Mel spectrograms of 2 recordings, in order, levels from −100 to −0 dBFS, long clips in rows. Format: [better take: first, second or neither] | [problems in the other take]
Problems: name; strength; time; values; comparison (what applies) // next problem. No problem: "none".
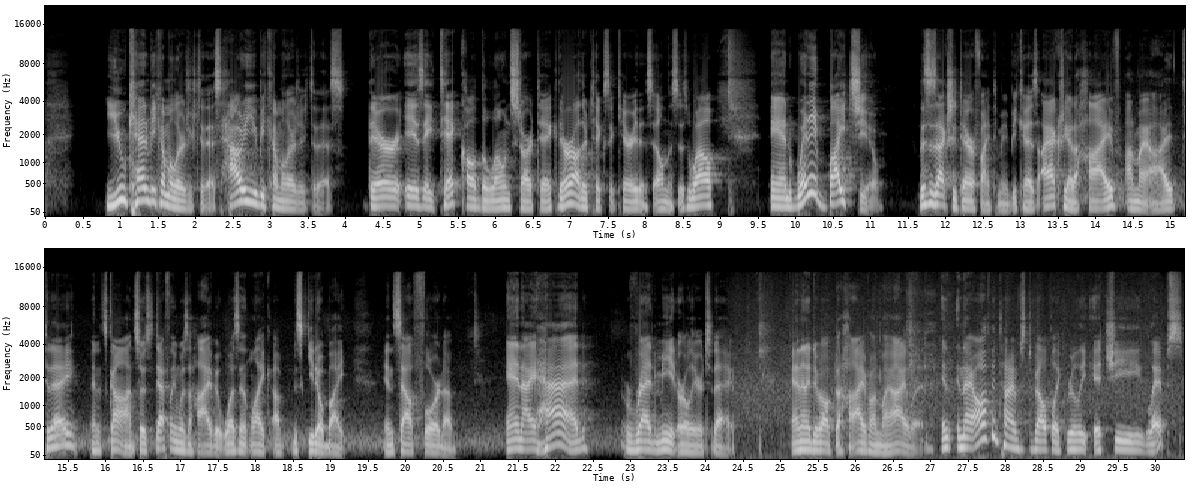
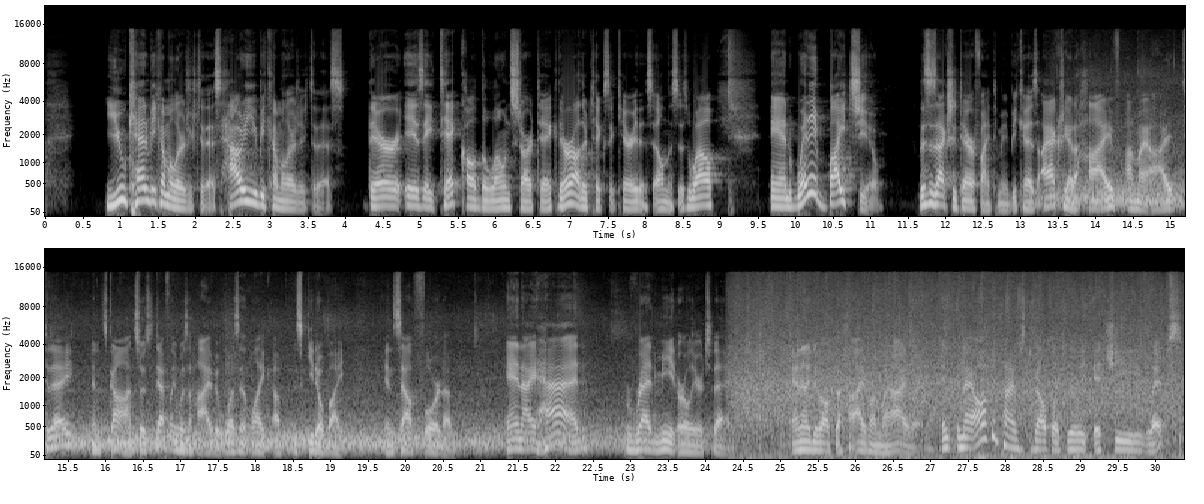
first | rain or running water; loud; from 14 s on; 6 dB below the speech; faint in the first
